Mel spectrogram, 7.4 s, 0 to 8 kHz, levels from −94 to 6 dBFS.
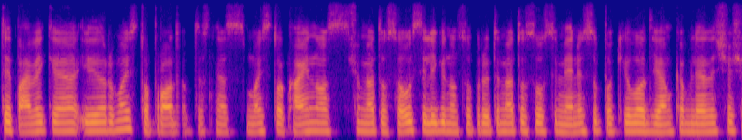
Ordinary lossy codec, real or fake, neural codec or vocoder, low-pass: Opus, 24 kbps; real; none; 7.2 kHz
